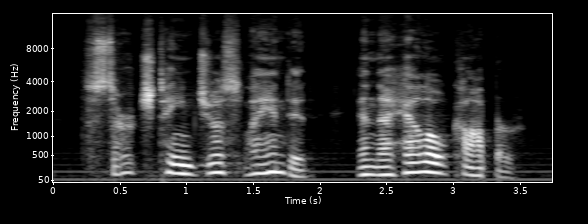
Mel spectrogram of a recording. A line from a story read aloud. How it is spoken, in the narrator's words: In an awed, whispering voice, the child answered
